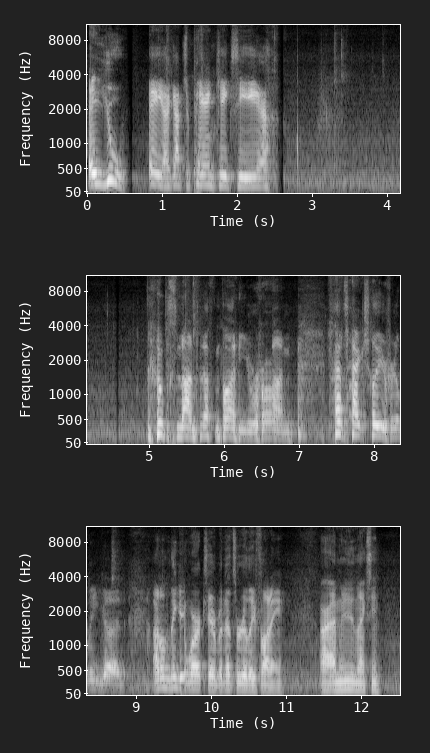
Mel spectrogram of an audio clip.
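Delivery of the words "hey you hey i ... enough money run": put-on slow, drawn-out Jersey accent. Voicing a scene, the speaker gives Mary Escobar a Jersey accent. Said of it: "I want Mary Escobar to have a Jersey accent".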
